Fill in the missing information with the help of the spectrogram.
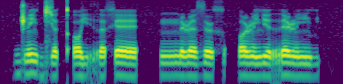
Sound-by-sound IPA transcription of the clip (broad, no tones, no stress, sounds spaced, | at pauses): ɖ͡ʐ ẽ lʲ d͡ʑ ɜ kʼ ɔ j r ɐ x ɛ | nː ɜ ɭ ɜ z ə˞ x | ɔ ɭ ẽ lʲ ɜ r ɛ ɭ ĩ ʎ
